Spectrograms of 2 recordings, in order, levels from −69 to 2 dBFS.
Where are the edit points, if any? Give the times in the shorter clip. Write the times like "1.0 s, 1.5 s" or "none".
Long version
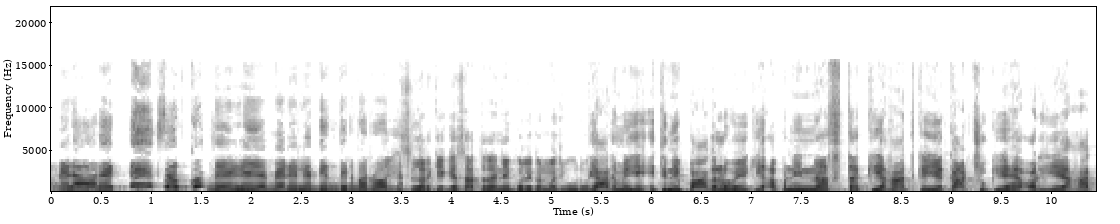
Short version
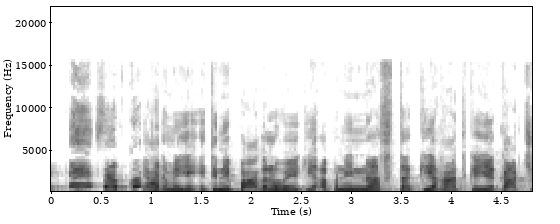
1.0 s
